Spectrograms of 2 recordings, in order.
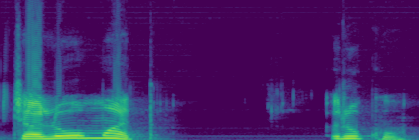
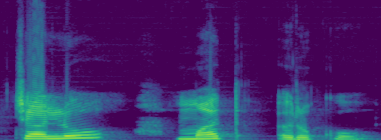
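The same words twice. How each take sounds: First: There is a pause after mat. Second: There is a pause after chalo.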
